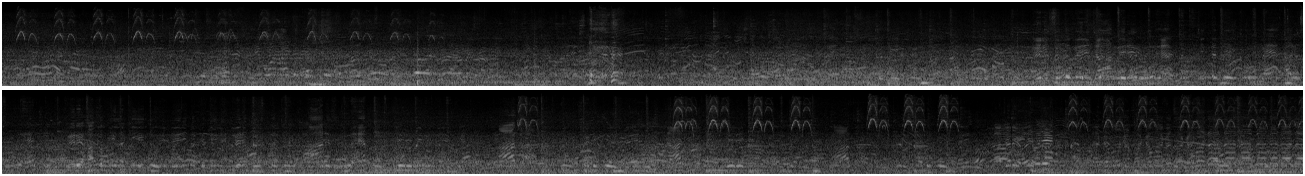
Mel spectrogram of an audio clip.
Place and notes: Theosophical Housing Colony, Juhu, Mumbai, Maharashtra, Inde - Juhu beach by night
At night, families enjoy their meal or a bath. Live music is played and balloon sellers try to attract customers.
